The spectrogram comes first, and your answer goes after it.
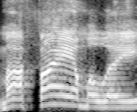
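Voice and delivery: put-on loud Southern accent, family drawn out long. Imitating a coach's new Southern accent: imitating Brian Kelly's Southern accent. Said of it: "He's got a really good accent now".

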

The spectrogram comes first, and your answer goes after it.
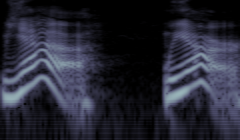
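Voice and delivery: yes with a note of surprise. Answering the interviewer's question, sounding surprised. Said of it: "You sound surprised".

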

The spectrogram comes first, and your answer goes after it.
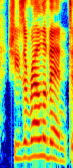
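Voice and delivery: ordinary talk

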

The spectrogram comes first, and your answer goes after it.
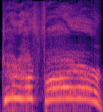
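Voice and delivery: put-on shrill, high-pitched scream. Recapping a Hulk movie scene where Ross yells at the helicopters: imitating Ross screaming. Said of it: "He starts screaming out".

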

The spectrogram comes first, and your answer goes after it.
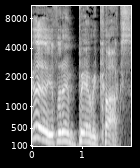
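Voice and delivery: put-on heavy New York accent. Retelling a movie, the speaker quotes Max greeting another character in a thick New York accent. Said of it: "has like a thick New York accent".

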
